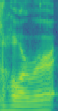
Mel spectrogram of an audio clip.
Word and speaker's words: HO9909: There's Horror, the artist known as Horror, HO9909 as it's spelled obnoxiously.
